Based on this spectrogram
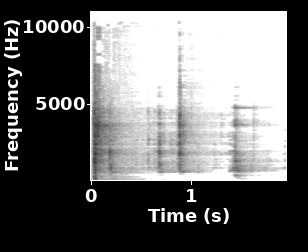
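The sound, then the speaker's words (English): A heavy metal clang rings out, followed by a few sharp metallic clicks and rattles as a jail cell door is unlocked with keys and swung open. No voices. “I've got the keys. I'll open the cell door.”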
